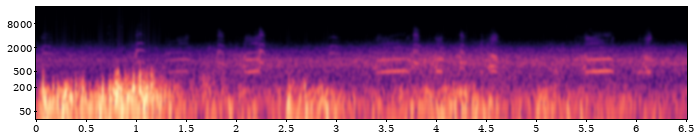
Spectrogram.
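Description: Canada geese honking, a string of short repeated honks from about a second in until near the end. A loud low rumble fills the first second.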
